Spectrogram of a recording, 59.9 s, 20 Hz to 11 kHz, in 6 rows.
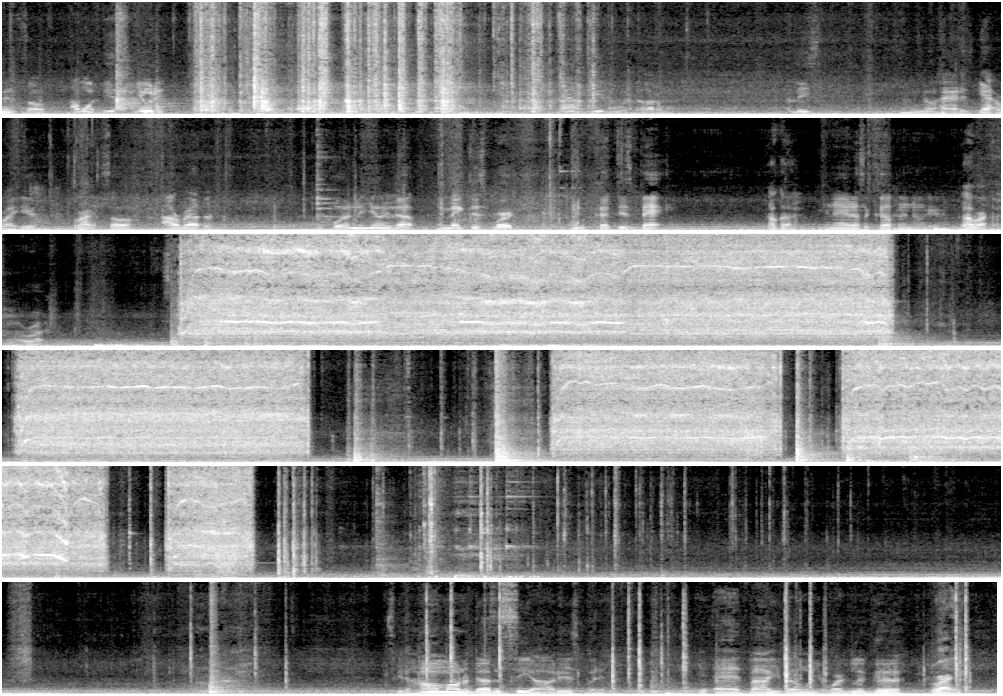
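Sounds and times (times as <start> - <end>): handheld power tool running: 21.7 - 29.1, 30.0 - 33.1, 35.4 - 42.6.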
